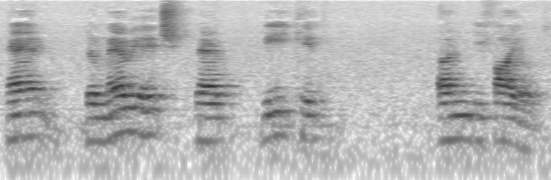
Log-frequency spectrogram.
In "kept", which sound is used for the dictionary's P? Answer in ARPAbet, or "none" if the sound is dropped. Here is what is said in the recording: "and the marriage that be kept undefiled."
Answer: none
